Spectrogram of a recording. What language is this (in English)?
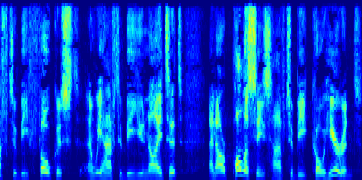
English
